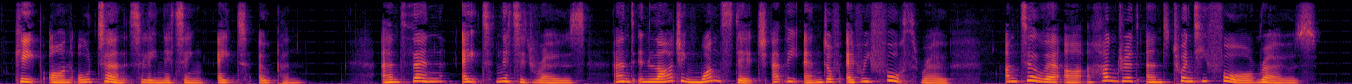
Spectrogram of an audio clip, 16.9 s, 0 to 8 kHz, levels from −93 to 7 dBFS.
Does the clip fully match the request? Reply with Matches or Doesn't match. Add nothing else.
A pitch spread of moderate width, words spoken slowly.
Doesn't match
